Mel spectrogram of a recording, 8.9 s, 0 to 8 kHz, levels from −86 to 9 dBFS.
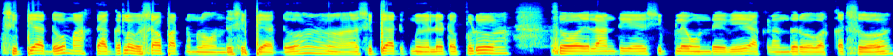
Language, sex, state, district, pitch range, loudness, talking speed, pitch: Telugu, male, Andhra Pradesh, Srikakulam, 120-145 Hz, -15 LUFS, 155 wpm, 135 Hz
